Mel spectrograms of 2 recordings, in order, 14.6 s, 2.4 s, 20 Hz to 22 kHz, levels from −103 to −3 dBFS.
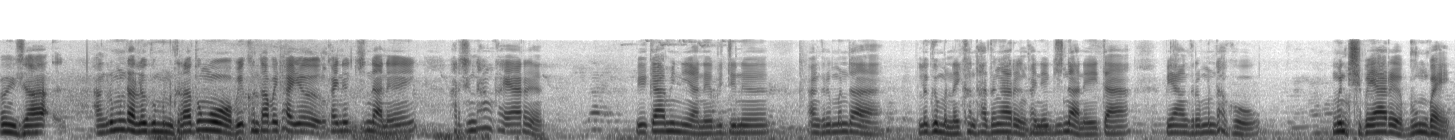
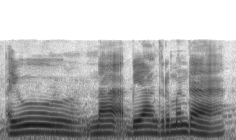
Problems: background conversations at intervals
